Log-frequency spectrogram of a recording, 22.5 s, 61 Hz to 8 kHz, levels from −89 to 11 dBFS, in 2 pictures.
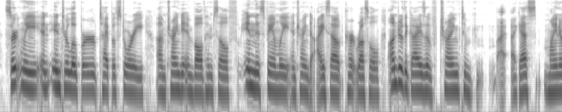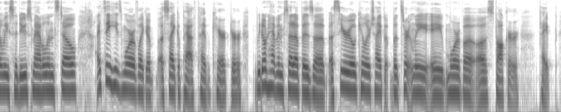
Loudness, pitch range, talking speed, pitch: -28 LUFS, 145-165 Hz, 175 wpm, 155 Hz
